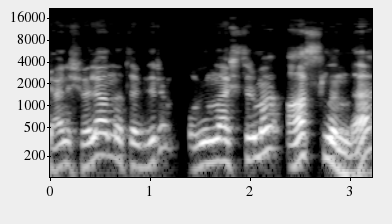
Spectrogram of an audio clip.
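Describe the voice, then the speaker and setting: A man with an ordinary speaking voice, lively intonation, and a fairly slow pace. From Turkey, Denizli. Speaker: marketing professional. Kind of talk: casual interview.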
